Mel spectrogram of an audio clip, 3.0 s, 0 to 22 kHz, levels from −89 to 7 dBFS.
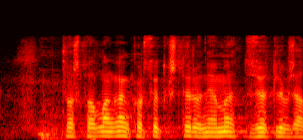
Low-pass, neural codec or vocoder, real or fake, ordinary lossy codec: none; none; real; none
